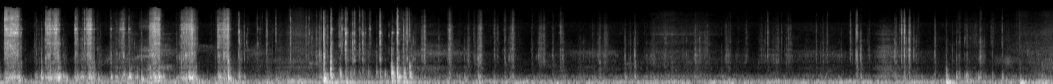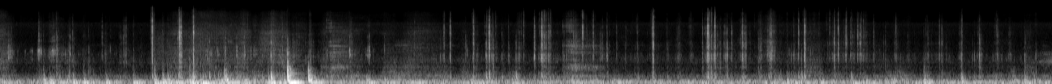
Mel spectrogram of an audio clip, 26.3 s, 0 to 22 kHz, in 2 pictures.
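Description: Ratchet wrench with a 3/8 socket clicking in quick, even strokes as a nut is undone. Scattered metallic clinks and scrapes follow as tools and hardware are handled.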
